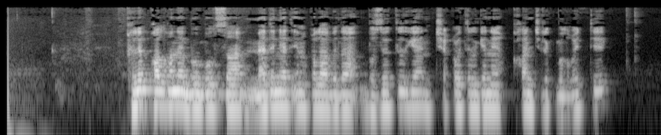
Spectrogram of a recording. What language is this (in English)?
Uyghur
